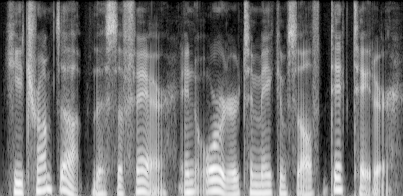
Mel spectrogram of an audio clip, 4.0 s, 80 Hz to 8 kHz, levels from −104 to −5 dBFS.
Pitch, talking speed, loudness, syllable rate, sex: 135 Hz, 165 wpm, -16 LUFS, 4.5 syllables/s, male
